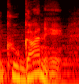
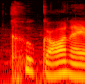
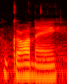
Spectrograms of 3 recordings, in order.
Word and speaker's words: Kugane: soldiers were dispatched to kugani to investigate recent sightings of a certain individual kugane I've been saying it wrong this whole time kugane the late acting Imperial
